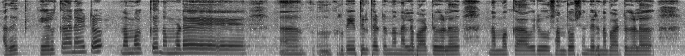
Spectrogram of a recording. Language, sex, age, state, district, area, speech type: Malayalam, female, 45-60, Kerala, Thiruvananthapuram, rural, spontaneous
